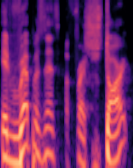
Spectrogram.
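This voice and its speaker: A man's voice: on the high side, a little slow, no room sound, studio quality. A man hosting a late-night business talk show, interviewing a guest with enthusiastic, upbeat patter. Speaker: show host.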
